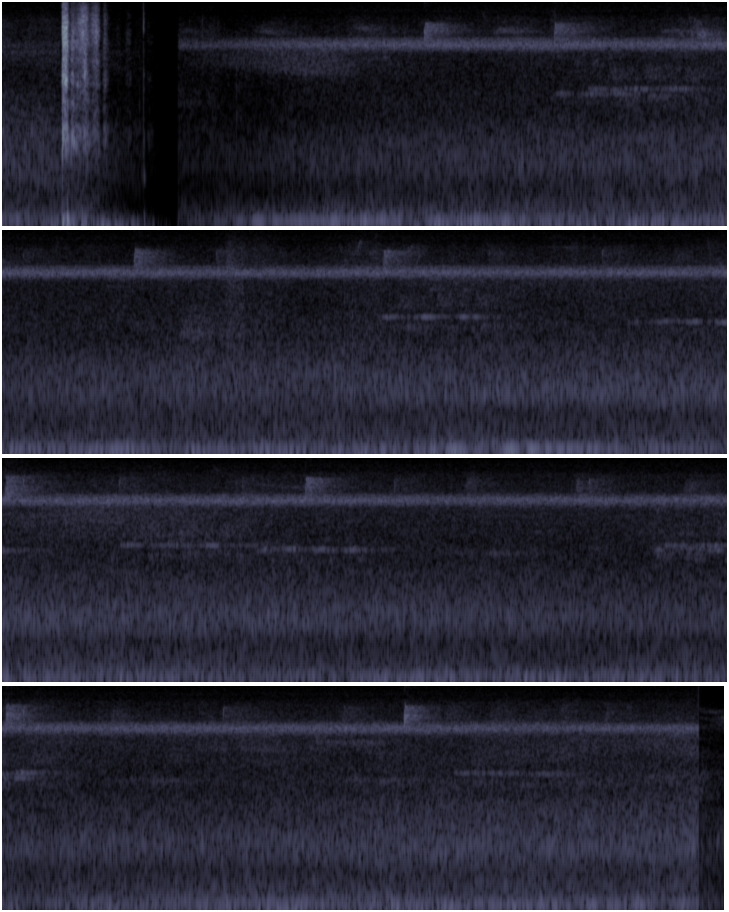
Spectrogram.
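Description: Insects, crickets or similar, calling in a steady high-pitched drone, with short chirps recurring every second or two, over a low steady rumble. A brief loud noise comes right at the start.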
